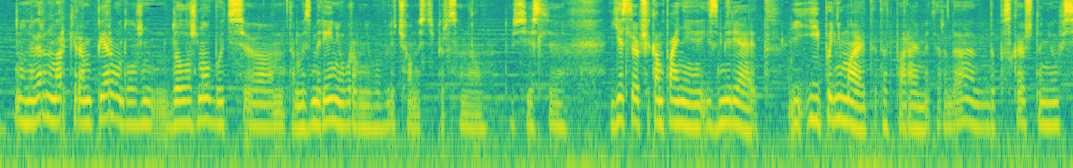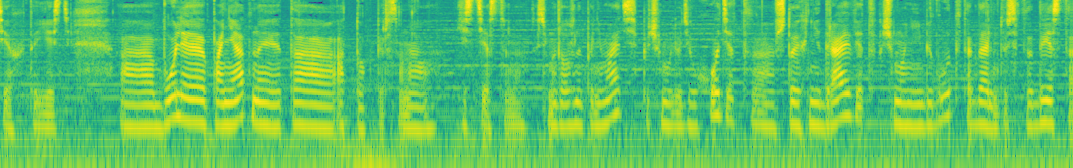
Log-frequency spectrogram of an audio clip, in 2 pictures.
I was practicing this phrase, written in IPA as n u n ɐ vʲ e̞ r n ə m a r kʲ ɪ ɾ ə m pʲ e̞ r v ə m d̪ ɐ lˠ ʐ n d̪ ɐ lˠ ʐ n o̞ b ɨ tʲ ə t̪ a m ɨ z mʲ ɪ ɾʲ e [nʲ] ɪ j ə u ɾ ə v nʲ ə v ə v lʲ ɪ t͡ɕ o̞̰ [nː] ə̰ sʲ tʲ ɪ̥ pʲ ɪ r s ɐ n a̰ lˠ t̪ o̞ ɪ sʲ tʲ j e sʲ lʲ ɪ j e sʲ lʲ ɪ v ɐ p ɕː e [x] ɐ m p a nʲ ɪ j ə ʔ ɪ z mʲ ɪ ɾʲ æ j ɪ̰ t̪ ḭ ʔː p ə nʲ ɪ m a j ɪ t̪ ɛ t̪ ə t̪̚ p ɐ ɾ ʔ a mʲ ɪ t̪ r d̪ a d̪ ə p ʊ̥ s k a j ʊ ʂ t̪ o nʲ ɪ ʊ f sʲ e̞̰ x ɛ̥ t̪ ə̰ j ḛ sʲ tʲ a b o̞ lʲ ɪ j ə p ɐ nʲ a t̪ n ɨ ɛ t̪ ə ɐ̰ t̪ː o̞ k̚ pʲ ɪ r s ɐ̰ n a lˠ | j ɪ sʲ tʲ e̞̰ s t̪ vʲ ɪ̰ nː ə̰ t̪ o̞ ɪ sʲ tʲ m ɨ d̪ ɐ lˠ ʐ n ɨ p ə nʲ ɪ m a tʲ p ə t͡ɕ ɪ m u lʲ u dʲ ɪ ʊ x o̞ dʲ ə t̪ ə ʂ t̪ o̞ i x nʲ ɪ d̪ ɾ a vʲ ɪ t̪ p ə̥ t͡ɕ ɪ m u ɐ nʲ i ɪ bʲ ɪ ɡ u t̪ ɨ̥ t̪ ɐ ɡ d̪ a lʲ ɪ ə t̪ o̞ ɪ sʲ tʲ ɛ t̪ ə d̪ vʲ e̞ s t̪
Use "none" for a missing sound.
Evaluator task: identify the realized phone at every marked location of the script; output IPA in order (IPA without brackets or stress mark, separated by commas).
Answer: nʲ, nː, k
